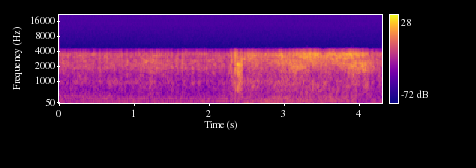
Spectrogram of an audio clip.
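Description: Jeep Wrangler engine pulling the vehicle up a steep off-road hill. A sharp knock comes a little past halfway, after which the engine gets louder under the climb.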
